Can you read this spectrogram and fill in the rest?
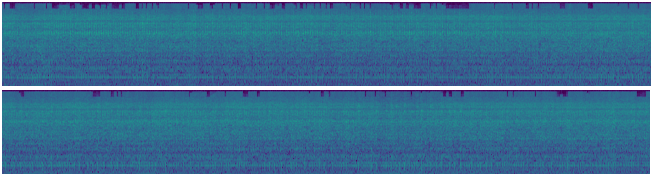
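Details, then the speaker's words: Serviced pit bike / mini moto two-stroke being set to idle on its own; loud, buzzy, fairly steady idle with constant high note; slightly smoky; normal idle. "I'm gonna just the idle see if I can get it idling on its own"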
